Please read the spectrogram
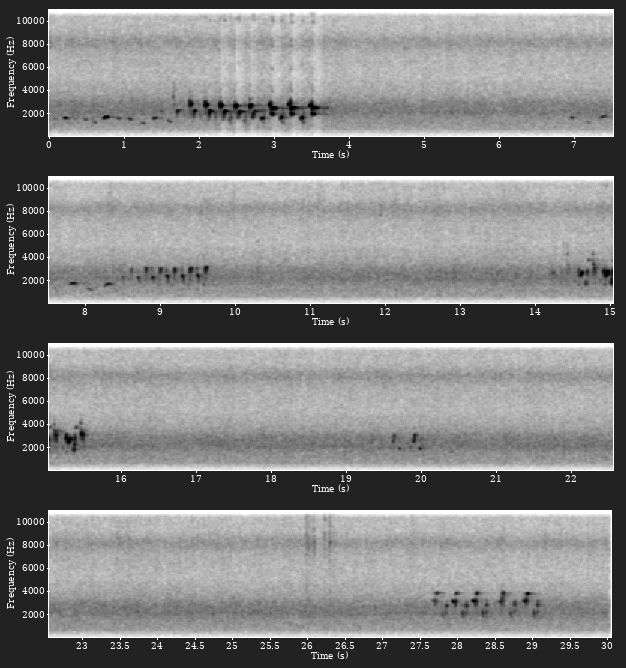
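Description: Yellow-vented bulbul chirping in short bursts of quick notes, about five phrases separated by long pauses, the loudest about two seconds in. A steady hiss runs underneath.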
